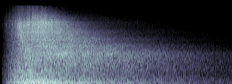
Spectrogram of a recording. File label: Magic Wand Cast, Horror, Magic, Wand, Cast, Spell, Heavy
